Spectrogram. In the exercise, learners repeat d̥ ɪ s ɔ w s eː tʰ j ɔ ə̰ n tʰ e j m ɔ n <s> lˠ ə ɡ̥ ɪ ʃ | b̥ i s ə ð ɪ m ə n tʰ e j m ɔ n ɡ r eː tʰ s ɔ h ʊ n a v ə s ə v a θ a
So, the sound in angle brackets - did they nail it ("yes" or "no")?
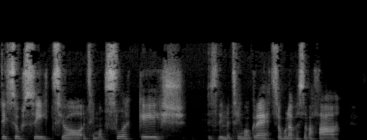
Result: yes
